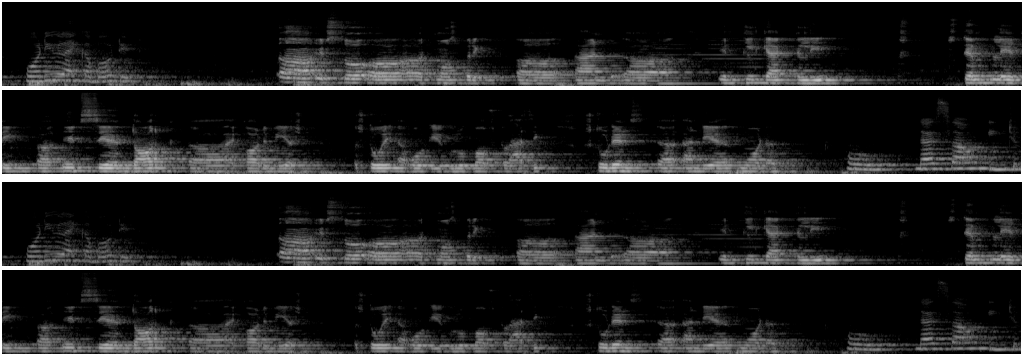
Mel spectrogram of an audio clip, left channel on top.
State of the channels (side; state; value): right; quieter; 5.0 dB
